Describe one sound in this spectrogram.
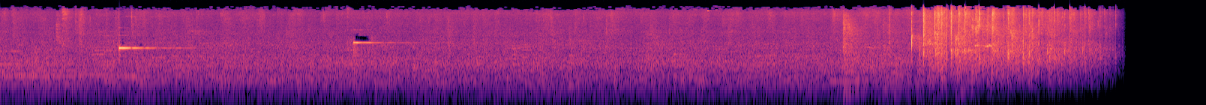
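An electric keyboard plays through a loudspeaker.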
